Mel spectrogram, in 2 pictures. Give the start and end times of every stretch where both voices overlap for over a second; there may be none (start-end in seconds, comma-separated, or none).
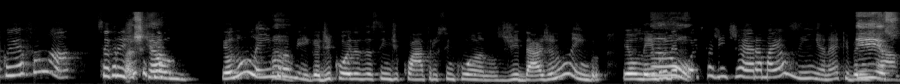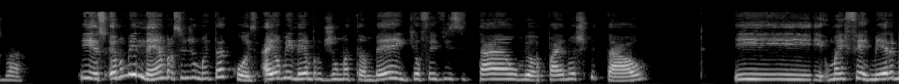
none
